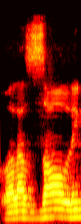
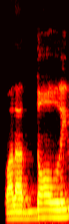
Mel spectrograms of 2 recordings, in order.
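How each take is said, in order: First: The last word begins with a z sound. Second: The last word begins with a plain d sound. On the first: "ولا زالین هم نمیگوید" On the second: "ولا دالین هم نه"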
